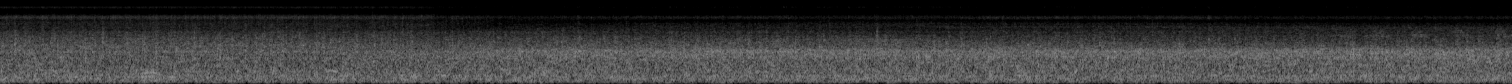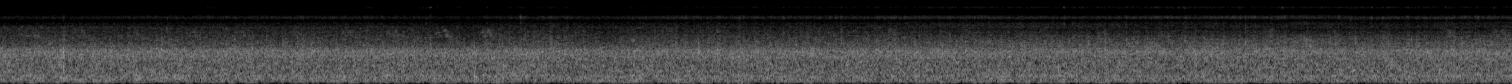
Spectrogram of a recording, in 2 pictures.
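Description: Steady rush of flowing water in a rocky stream bed, even and unbroken throughout.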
